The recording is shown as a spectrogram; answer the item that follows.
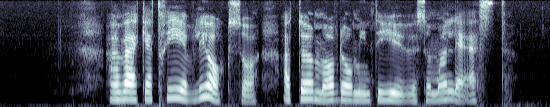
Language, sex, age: Swedish, female, 44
